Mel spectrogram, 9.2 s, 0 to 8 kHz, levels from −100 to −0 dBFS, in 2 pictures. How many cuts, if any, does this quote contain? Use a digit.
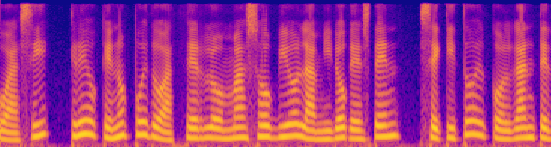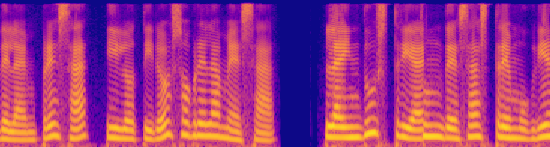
2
